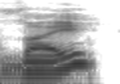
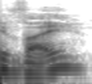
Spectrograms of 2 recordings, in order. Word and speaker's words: wai: try that with me v v yeah and then you see we use that V sound for that but you can also use why with the w but mostly what I hear is V uh in Havi you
